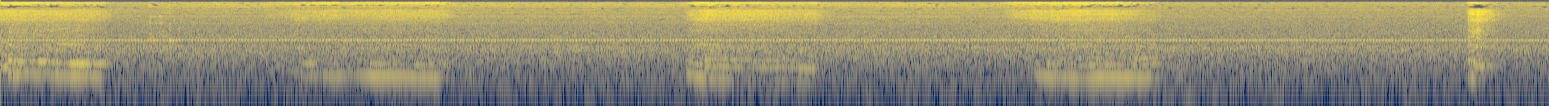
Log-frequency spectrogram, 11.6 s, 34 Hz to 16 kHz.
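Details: Overweight cat sleeping and snoring loudly: soft, regular snores every few seconds, about 4 in 11 seconds, over steady room hum.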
